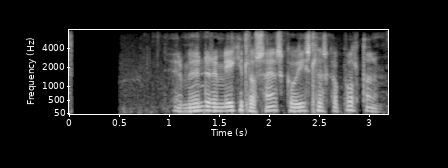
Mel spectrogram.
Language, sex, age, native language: Icelandic, male, 40-49, Icelandic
